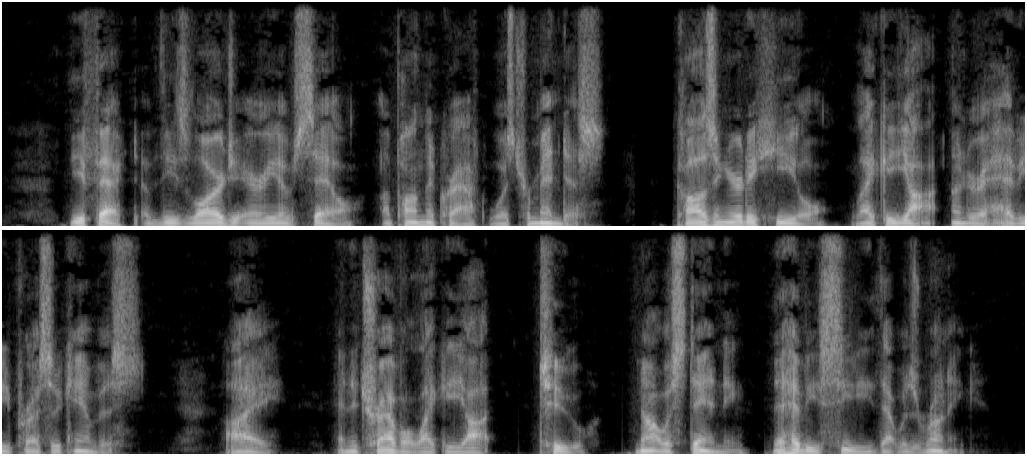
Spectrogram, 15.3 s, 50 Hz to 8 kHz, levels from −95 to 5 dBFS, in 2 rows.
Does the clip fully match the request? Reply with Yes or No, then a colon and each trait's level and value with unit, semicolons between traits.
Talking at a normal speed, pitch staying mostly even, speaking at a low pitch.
No: average, 160 wpm; average, 3.4 semitones; very low, 90 Hz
